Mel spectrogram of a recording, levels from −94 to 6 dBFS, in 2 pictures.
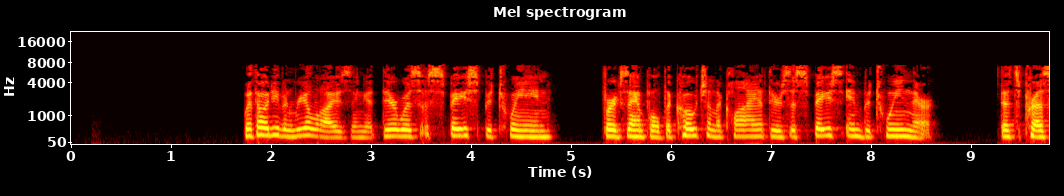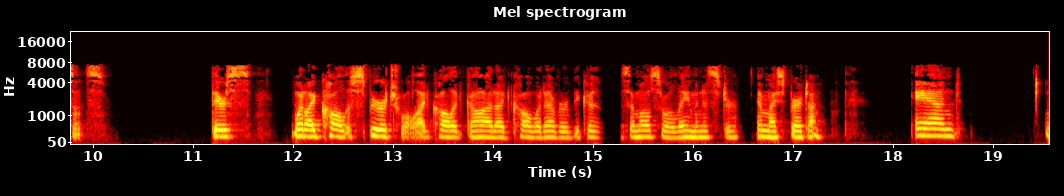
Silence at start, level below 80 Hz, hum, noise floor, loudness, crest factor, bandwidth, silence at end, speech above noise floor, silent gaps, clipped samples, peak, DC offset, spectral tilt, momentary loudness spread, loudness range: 1.75 s; -68 dBFS; none; -87 dBFS; -22 LUFS; 18 dB; 7.6 kHz; 0 s; 65 dB; none; under 0.1%; -4 dBFS; under 0.1%; -3.5 dB/octave; 10 LU; 5 LU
